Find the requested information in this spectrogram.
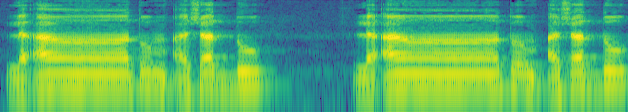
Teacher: قاعدہ ہے تنوین یا نون ساکن کے بعد حروف اخفا میں سے کوئی حرف آئے تو نون کی آواز کو ناک میں چھپا کر غنہ کے ساتھ پڑھیں گے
